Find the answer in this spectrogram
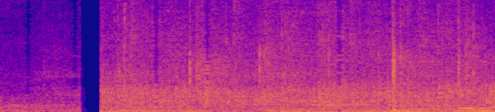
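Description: After a sudden cut, the even background noise of a football stadium during a warm-up, with a low rumble building, and a single sharp thud near the end.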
